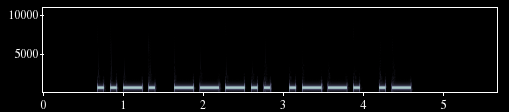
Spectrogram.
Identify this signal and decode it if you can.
Morse code, heard as a keyed tone, about 15 wpm, 700 Hz. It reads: F8PA
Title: DXCC-100 Call Signs - 4 Characters - Repeated 2x - 15wpm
